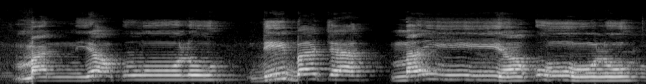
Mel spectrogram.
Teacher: Nah, kali ini kita belajar tentang idgham bi ghunna. Idgham artinya memasukkan, bi ghunna dengan mendengung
